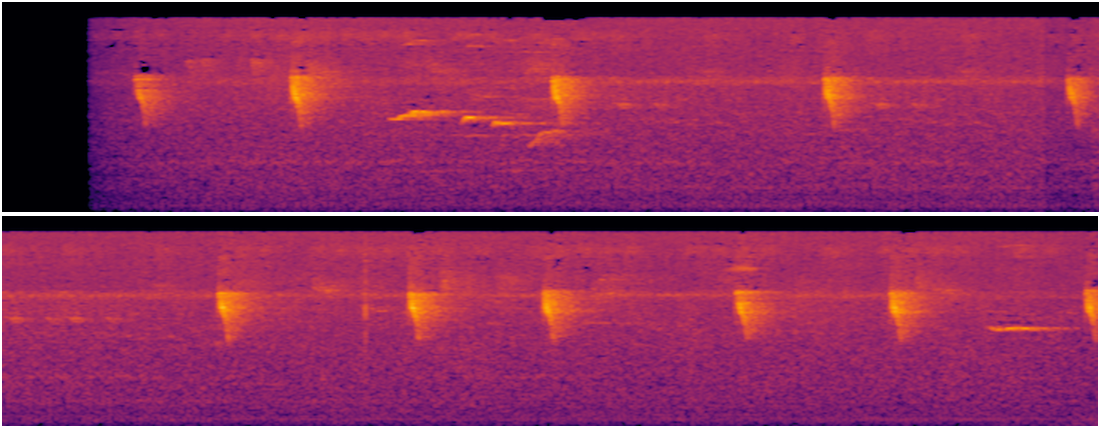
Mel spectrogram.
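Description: Birds calling: one bird repeats a short, sharp falling note about once a second, eleven or so times, with a few softer chirps from another bird around three seconds in and near the end, over a faint outdoor background. It fades up from silence about half a second in.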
